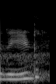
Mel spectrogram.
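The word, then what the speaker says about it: read: को क्या कहते हैं रीड डिड यू रीड रीड की सेकंड फॉर्म रेड से बोलते हैं रेड बट स्पेलिंग सेम होती है।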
